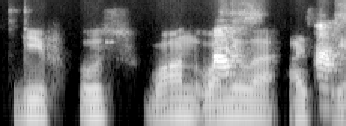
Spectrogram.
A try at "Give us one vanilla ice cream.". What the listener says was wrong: Us. Give us. Читается а. Give us one vanilla ice cream.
